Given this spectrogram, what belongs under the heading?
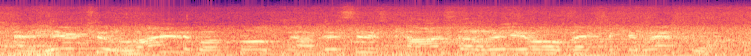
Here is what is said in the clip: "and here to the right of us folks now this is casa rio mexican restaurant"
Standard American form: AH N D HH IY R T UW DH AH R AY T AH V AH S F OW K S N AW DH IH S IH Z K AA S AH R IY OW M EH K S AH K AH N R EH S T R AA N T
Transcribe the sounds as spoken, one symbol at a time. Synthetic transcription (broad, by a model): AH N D HH IY R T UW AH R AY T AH B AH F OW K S N AW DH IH S IH Z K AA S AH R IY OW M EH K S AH K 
